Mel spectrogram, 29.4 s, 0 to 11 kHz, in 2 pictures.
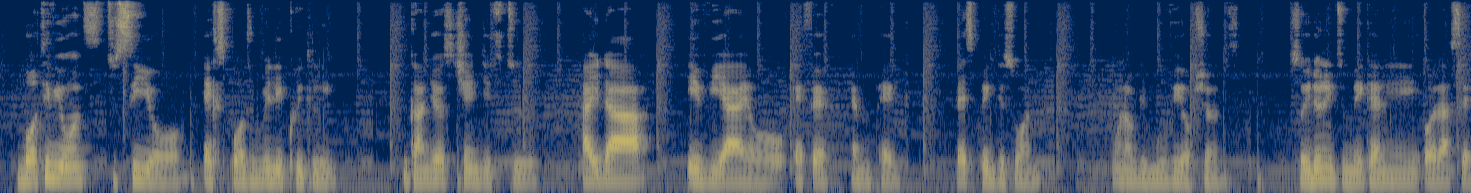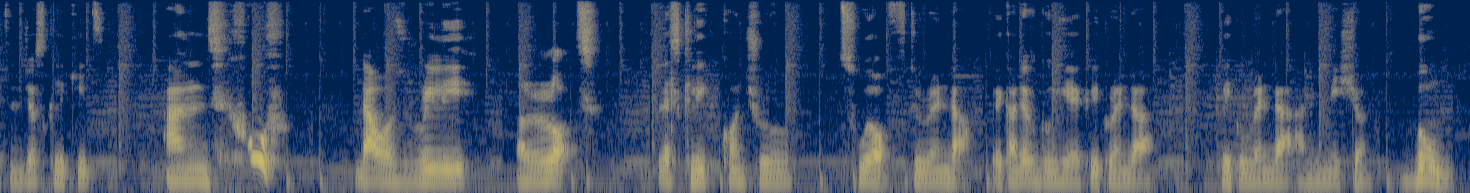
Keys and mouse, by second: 4.6-11.9 drag, 17.0 ctrl+s, 25.6-29.4 drag.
